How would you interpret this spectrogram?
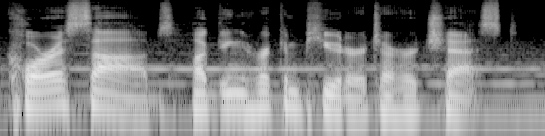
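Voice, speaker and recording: Low-pitched man narrating over music. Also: normal speed. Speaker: narrator of an audio play. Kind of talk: scripted screenplay-style narration. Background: background music.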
